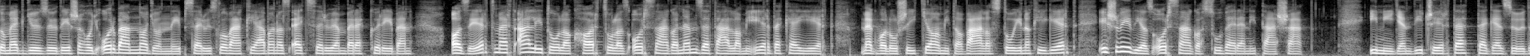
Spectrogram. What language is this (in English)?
Hungarian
